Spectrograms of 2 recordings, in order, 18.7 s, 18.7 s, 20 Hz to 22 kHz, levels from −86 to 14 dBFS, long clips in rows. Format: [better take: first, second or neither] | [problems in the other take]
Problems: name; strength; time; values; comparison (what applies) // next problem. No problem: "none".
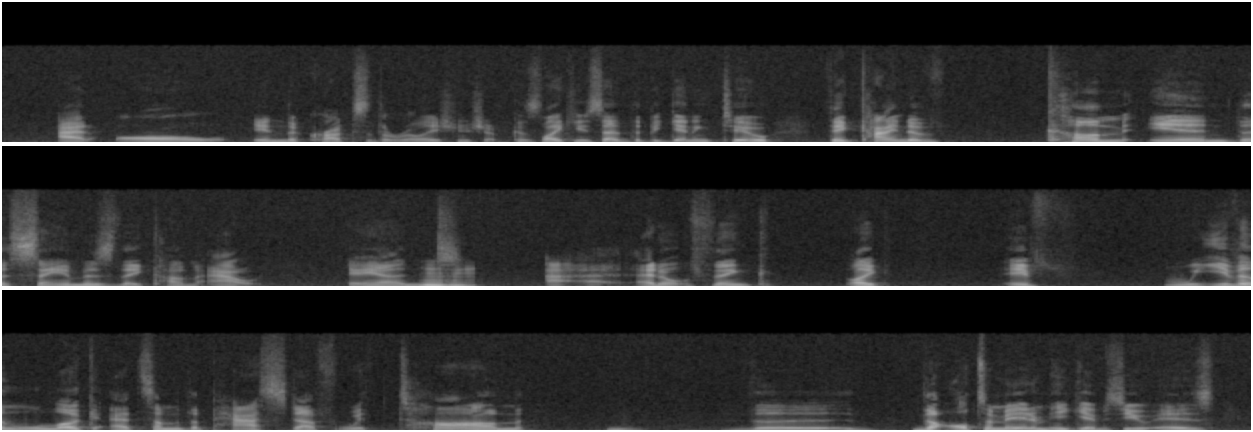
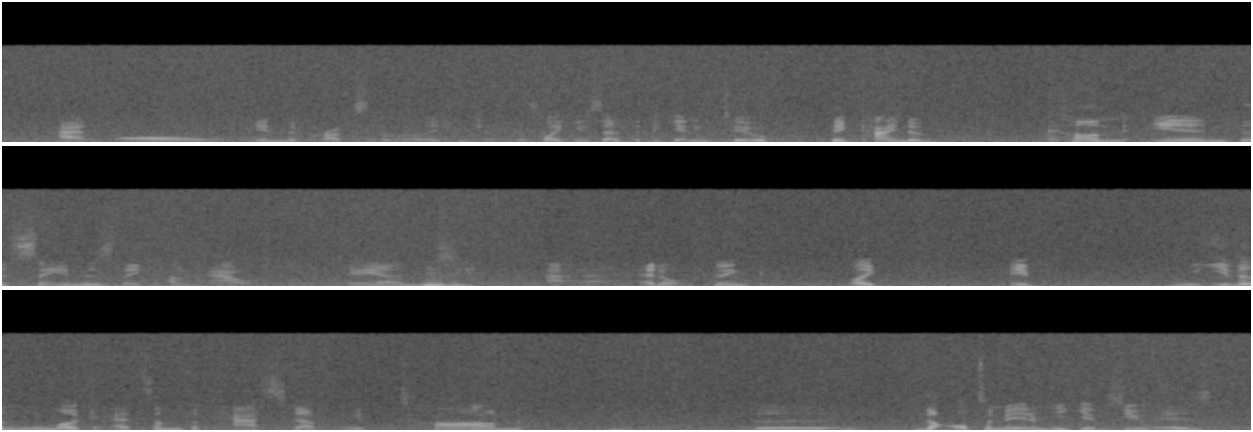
first | hiss; loud; throughout; 3 dB below the speech; faint in the first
